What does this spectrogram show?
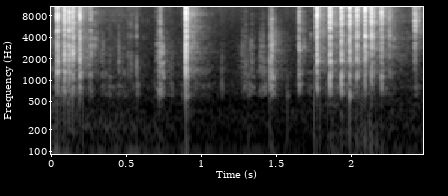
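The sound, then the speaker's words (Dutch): An old grandfather clock being wound: a series of irregular, sharp mechanical ratcheting clicks, some in quick clusters, with one louder snap partway through and a busier stretch of clicking near the end. “Jongens, meisjes, eh, ik heb hier een oude gardeklok. En die zet ik op drie kwartier. Even opwinden.”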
